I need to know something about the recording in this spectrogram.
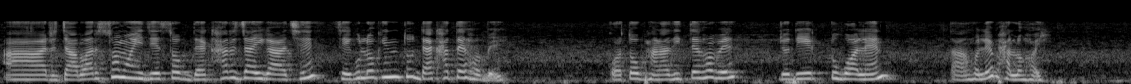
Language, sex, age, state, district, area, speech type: Bengali, female, 18-30, West Bengal, Paschim Medinipur, rural, spontaneous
